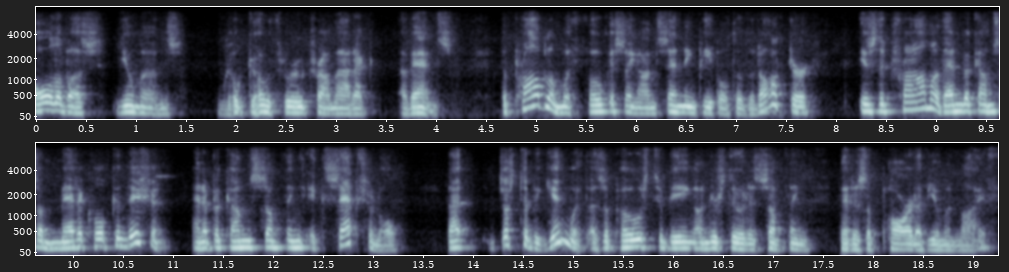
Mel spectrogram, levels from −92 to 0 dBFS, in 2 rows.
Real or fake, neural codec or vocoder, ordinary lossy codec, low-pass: real; none; AAC, 48 kbps; 7.2 kHz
